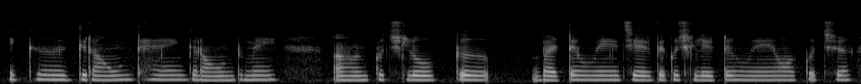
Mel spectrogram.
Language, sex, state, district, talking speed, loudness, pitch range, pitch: Hindi, female, Jharkhand, Jamtara, 130 wpm, -32 LUFS, 200-215 Hz, 210 Hz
